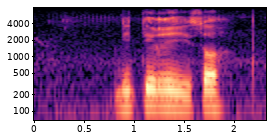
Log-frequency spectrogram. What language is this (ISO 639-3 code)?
tsn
